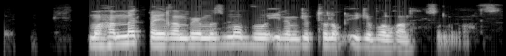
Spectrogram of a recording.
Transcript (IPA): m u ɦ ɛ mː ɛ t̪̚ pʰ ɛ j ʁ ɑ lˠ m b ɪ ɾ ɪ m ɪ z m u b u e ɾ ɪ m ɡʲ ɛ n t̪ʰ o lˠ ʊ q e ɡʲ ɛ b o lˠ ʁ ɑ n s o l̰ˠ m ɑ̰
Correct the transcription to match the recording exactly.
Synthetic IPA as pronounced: m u ɦ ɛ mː ɛ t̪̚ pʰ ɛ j ʁ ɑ m b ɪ ɾ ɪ m ɪ z m u b u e l ɪ m ɡʲ ɛ t̪ʰ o lˠ ʊ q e ɡʲ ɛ b o lˠ ʁ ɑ n s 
